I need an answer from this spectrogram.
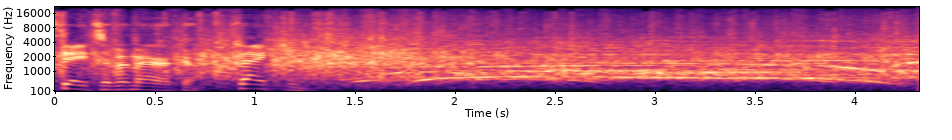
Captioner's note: cheering and applause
